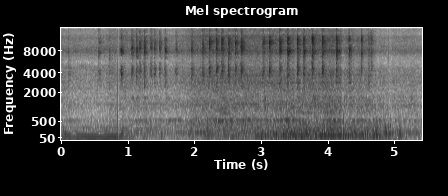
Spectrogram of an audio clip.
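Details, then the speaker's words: 2006 Trailblazer with check engine lights (knock sensor flagged), pulling away in gear: light metallic ting-ting like a marble in a tin can, near torque converter/flywheel, over rising engine note; starter pinion striking flywheel. "if you can hear that sound like something behind a flywheel maybe i don't know very strange noise"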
